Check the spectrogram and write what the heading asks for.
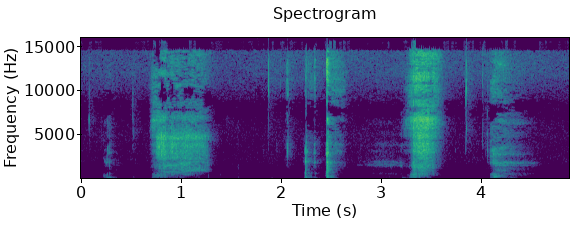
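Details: Rapid run of five wet, hissing sneezes with sharp sniffs between them, from a person with a cold, caught as fall started and lasting two days; increasingly desperate, messy sick sneezing.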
